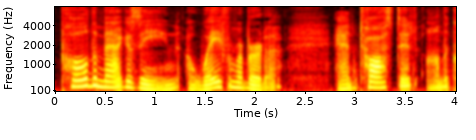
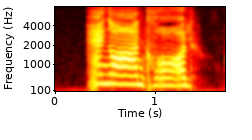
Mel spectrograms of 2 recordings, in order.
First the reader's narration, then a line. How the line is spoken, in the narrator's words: cried Ramona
